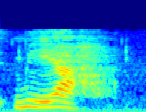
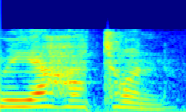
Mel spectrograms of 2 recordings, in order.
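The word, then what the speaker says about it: مياه: But here, you do not hear it because the word is miyah. You cannot say miyahaton. Miyahaton, it's not a word.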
